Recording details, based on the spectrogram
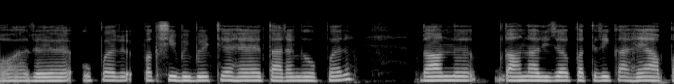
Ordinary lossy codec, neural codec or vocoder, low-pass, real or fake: none; codec, 16 kHz, 4 kbps, FreqCodec, larger model; none; fake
